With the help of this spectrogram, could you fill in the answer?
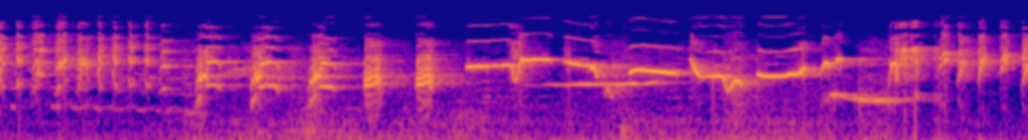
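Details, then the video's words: Oriental magpie-robin lure song: a quick chatter of clipped notes, then harsh repeated chips about every half second, followed by fluty sliding whistles and a low falling whistle. "pancingan suara burung kacer gacor isian mewah"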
